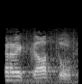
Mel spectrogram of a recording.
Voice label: "recattu", genovese; re'kattu/ (ordine)

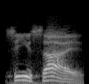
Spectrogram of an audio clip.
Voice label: "sinsâe", genovese; siN'sa:e/ (zanzare)

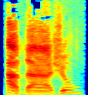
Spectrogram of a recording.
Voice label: "adâxu", genovese; a'da:Zu/ (adagio!)

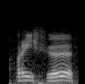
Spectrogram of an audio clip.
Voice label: "frisciœ", genovese; fri'Sø:/ (frittella)

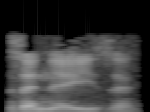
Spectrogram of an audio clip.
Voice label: "zeneize", genovese; ze'nejze/ (genovese)

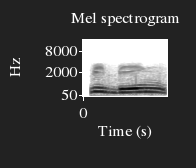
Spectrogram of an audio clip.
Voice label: "bibin", genovese; bi'biN/ (tacchino)

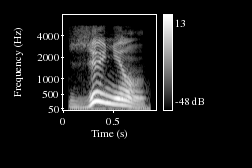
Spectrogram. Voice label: "zygnu", genovese; 'zyJJu/ (giugno)

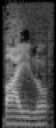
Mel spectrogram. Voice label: "báilu", genovese; 'bajlu/ (baule)

